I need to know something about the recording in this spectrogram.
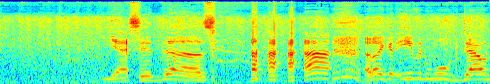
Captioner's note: chuckles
